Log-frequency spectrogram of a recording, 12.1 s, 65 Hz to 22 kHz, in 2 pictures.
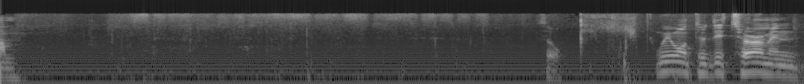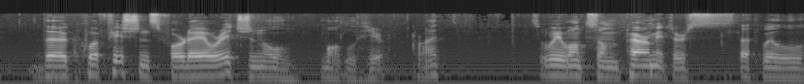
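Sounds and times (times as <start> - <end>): chalk scratching on blackboard: 0.8 - 4.9.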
